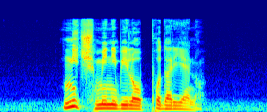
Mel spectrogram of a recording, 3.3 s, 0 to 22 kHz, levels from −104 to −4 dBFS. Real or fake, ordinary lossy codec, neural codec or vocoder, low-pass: real; none; none; 10.8 kHz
